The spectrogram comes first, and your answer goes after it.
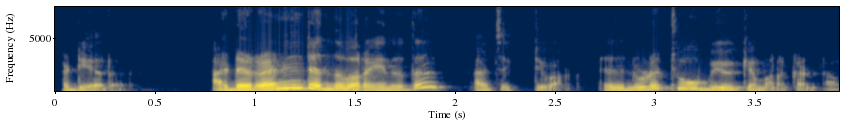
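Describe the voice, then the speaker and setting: A woman's voice: on the low side, big pitch swings, quick pace, dark tone, muffled recording. A young woman with a Malayali accent teaching English vocabulary in an online exam-prep lesson, chatty and coaxing, repeating key points.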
